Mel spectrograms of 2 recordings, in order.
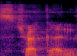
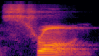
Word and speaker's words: Strachan: Strawn is a quite much different thing. This is a popular British name. Strachan. Strachan. That's the pronunciation. Strachan. Strachan is the pronunciation. If he wants his name to be pronounced Strawn, he will have to spell it differently.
